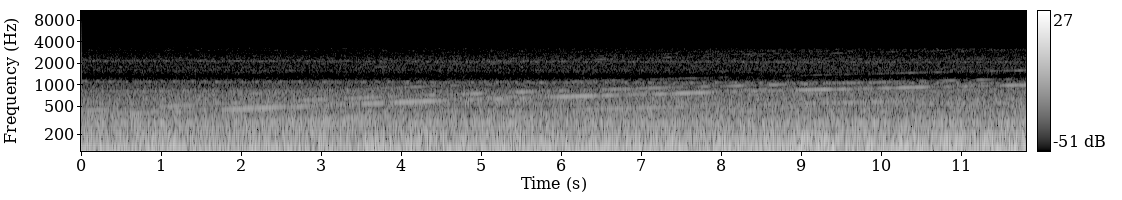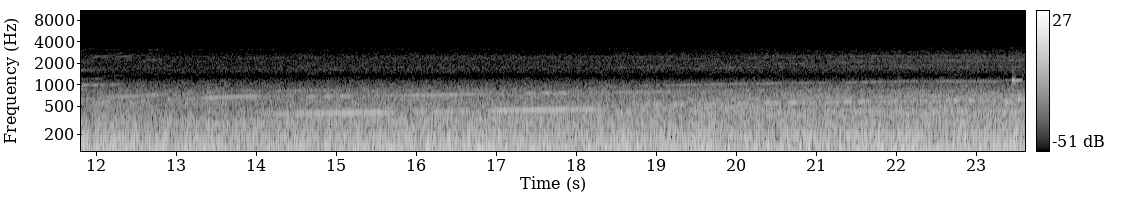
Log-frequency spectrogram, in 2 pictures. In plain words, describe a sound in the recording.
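Train wheels rumble steadily on the rails, growing louder.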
